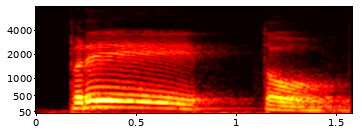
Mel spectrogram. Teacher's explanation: preto mais forte é o pre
